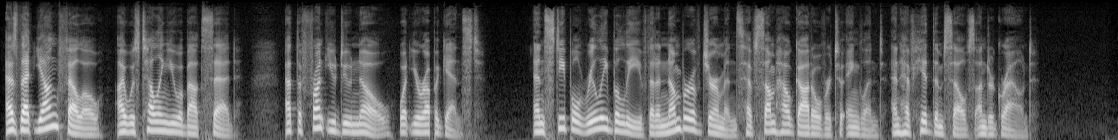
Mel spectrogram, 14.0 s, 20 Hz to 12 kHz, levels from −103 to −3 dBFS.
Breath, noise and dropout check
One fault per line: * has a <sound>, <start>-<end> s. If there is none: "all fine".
all fine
